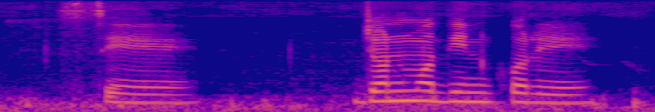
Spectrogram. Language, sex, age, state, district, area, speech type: Santali, female, 30-45, West Bengal, Birbhum, rural, spontaneous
